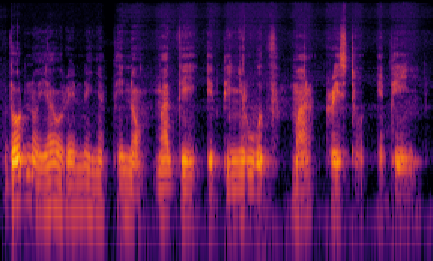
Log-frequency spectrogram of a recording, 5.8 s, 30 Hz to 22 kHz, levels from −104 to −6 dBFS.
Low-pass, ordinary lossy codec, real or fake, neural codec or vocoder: none; none; real; none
